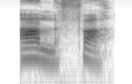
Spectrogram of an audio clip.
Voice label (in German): "alfa", daenische, Aussprache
